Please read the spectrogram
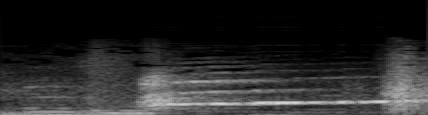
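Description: A wooden Jenga block tower collapsing onto a table, then a long, slightly rising howl-like cry held for about a second as it falls.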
